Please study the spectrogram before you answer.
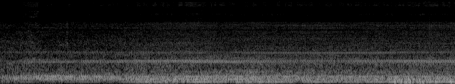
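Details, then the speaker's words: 2009 Haier window air conditioner, rotary compressor restarted after about a month unused, November: constant low hum with steady faint tone, no rattles or clanks, line beginning to freeze as usual; normal compressor running. "Compressor calm down. So yep, it's running. Nice sounding compressor."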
